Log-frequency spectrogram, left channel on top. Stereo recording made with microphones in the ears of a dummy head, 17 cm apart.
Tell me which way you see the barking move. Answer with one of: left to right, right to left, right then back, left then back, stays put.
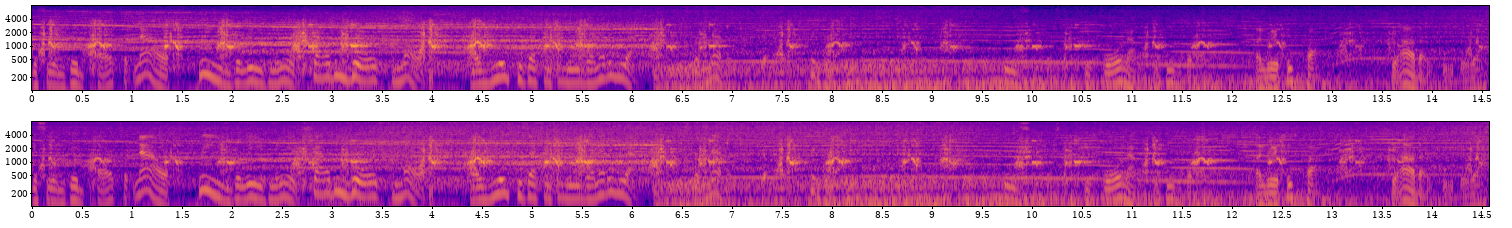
left to right.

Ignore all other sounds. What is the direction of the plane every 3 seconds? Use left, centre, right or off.
left, centre, right, right, right.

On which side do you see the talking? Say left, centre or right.
right.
